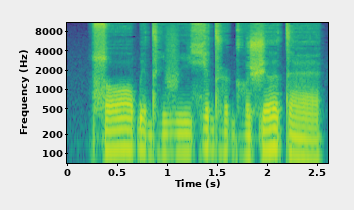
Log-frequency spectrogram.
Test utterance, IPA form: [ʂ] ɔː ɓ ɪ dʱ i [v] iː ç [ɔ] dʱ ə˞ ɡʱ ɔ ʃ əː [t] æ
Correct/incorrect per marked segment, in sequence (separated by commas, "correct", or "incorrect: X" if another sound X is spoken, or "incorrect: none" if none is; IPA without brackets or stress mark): incorrect: ɬ, correct, incorrect: ə, correct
